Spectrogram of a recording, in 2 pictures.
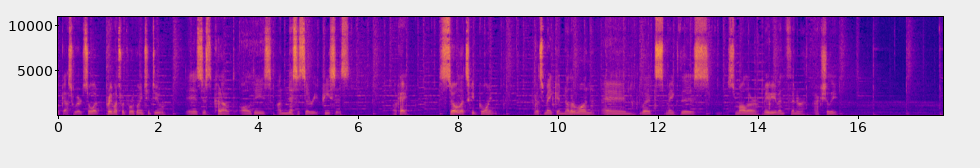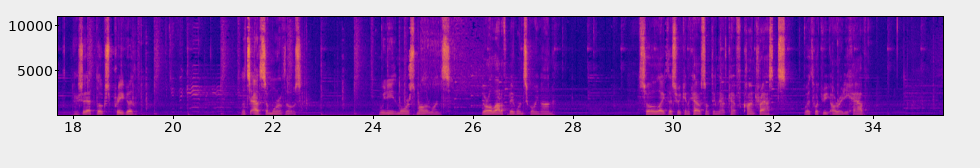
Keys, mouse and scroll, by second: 5.2 middle click, 7.5-8.2 right drag, 9.4 shift+d, 11.0 s, 13.3 drag, 13.8 s, 15.1-15.6 drag, 17.2 click, 18.0-18.6 drag, 19.2 r, 22.6 shift+d, 24.7 s, 27.0-29.0 drag, 29.8 right click, 30.7 shift+d, 32.7 click, 33.3 s, 34.3-35.4 drag.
